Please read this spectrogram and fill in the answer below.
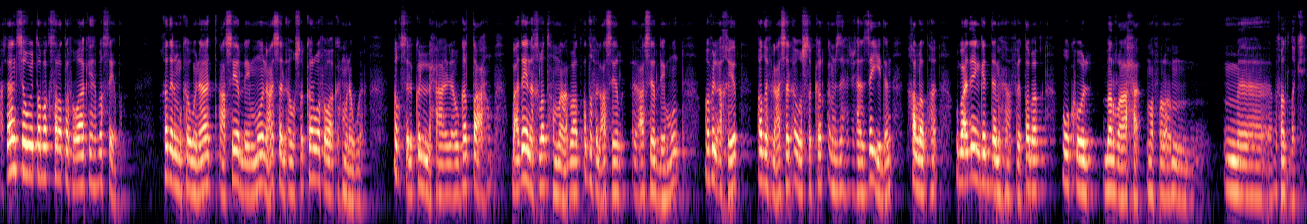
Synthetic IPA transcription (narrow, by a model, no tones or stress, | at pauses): ʕaʃaːnt̪sawːit̪ˤɑbɑqsɑlɑt̪ˤɑfawaːkɪhbɑsiːt̪ˤɑ̥ | xaðɪlmʊkʰawːɪnaːt̪ʕɑsˤiːɾleːmuːnʕasalʔawsʊkːɑɾˤwɪfawaːkɪhmʊnawːɪʕa | ʔaɣsɪlkʊlːħaːlawɡɑt̪ˤːɑʕhʊm | baʕd̪eːnʔɑxlɑt̪ˤhʊmːaʕbɑːðˤʔɑd̪ˤiːfɪlʕɑsiːɾʕɑsˤiːɾlːeːmuːn | wɪfilʔaxiːɾ | ʔɑd̪ˤiːfɪlʕasalʔawɪsːʊkːɑɾˤʔamzahʒɪhaːzːajːɪd̪an | xɑlːɑt̪ˤhɑ | wbaʕd̪eːnɡad̪ːɪmhafit̪ˤːɑbɑq | wakʰuːl | bɨrˤːɑːħamaf | bfɑd̪ˤlɪk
